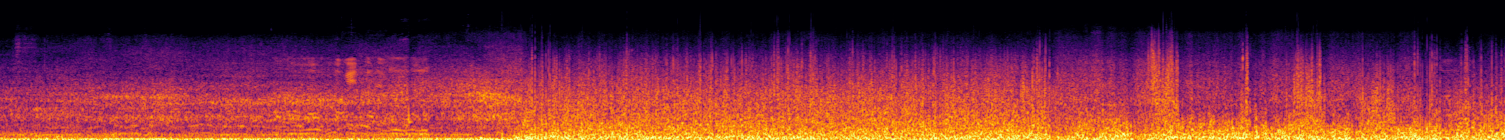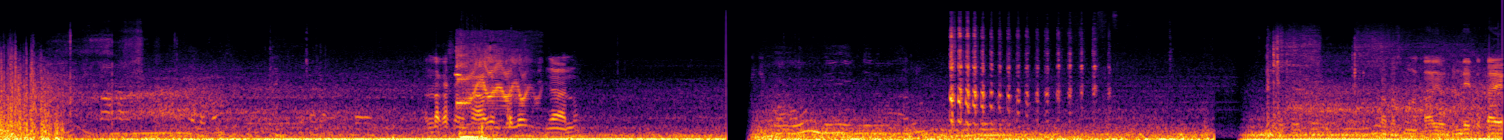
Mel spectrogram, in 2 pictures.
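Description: Road and engine noise of a moving pickup truck, heard from inside the cabin: a loud, steady low rumble with voices now and then. It drops out twice for a moment in the last part.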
